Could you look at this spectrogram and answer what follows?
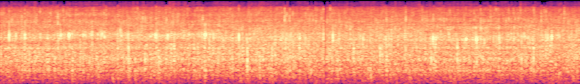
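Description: Kale sizzles in a pan with lemon pepper, onion powder and chili pepper mixed in, a steady bright hiss with fine crackle throughout, close and without talk.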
